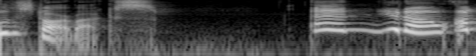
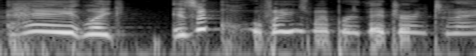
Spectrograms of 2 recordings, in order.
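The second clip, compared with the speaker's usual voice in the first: quick, high-pitched casual ask; 8 semitones higher than usual. Retold or imitated. Customer asking if birthday drink is cool, casual. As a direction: toss the request off lightly, imitating yourself. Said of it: "making it as casual as possible".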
